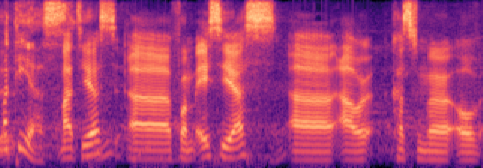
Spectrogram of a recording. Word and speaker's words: Mathias: Is it Mathias? Do I pronounce it? Matthias.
